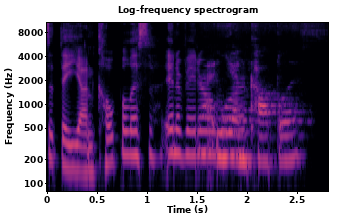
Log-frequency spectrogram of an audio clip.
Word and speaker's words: Yancopoulos: How do you pronounce it? The Yancopoulos Innovator Award? Yancopoulos Innovator Award.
